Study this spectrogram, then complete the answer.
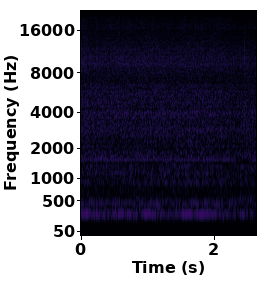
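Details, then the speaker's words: Renogy 1000 W pure sine inverter charger RNG-INVT-1000-12-C pushing about 23 A into a camper battery, knob near 100%: steady airy fan rush with faint even hum; cooling fan running normally. "So right now that's 75%, and if I twist it to the left here closer to 100, the amperage will go up and you can hear the fan increase."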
